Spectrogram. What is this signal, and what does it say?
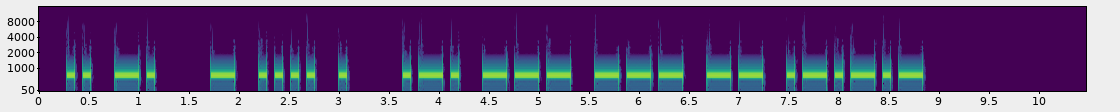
Morse code, heard as a keyed tone, about 15 wpm, 700 Hz. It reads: IN THE ROOM.
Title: A Sound Of Thunder 15wpm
